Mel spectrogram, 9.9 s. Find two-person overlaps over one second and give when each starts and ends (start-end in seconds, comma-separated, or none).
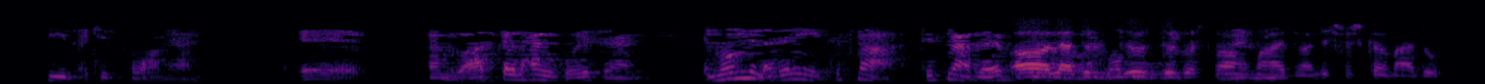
6.8-8.6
